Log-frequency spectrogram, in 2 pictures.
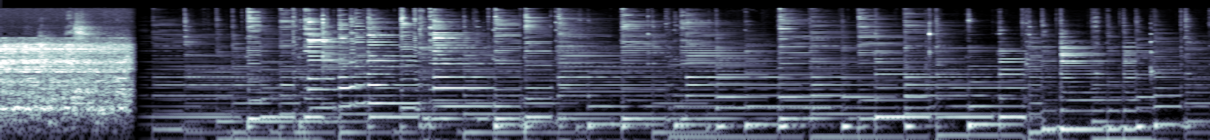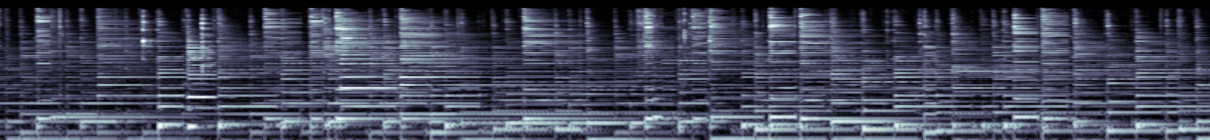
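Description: Hawaiian slack key acoustic guitar music, a plucked and picked melody over a steady bass line. It begins with a sharp cut about two seconds in, replacing muffled audio from the exhibit's video screen.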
